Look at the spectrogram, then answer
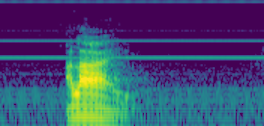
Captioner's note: hindi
